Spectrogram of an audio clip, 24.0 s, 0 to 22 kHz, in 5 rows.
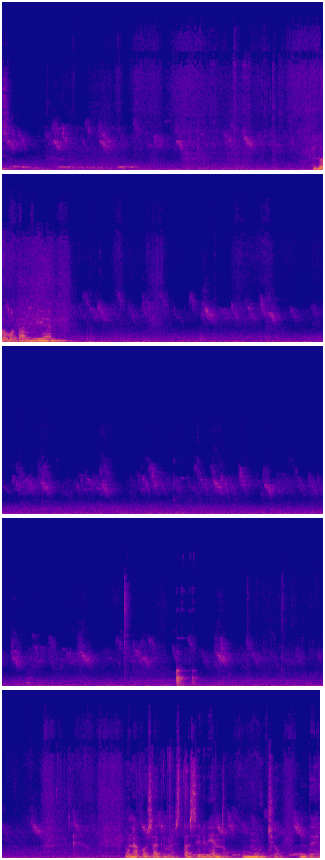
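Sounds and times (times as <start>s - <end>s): small birds chirping: 0.0s - 24.0s.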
